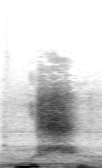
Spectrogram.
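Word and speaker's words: ムッシュ: Et alors, en japonais, ça donne mushu. Un mu, un petit tsu. Le petit tsu, c'est pour retenir la syllabe qui suit. La syllabe qui suit étant un shu. Avec un chi et un petit yu pour faire shu.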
